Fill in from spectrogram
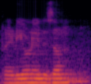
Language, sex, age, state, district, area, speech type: Malayalam, male, 60+, Kerala, Kollam, rural, spontaneous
